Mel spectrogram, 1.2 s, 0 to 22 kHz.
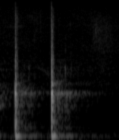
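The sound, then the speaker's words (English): Two firm knocks on a wooden surface, fairly loud, spaced about a third of a second apart, with a hollow low thud to each and quiet stillness afterward. “And then, 2 years into the famine, guess who comes knocking?”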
